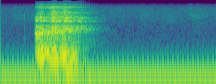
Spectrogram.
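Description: A person clearing their throat once, a short harsh sound of about half a second, over a steady low electrical hum.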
